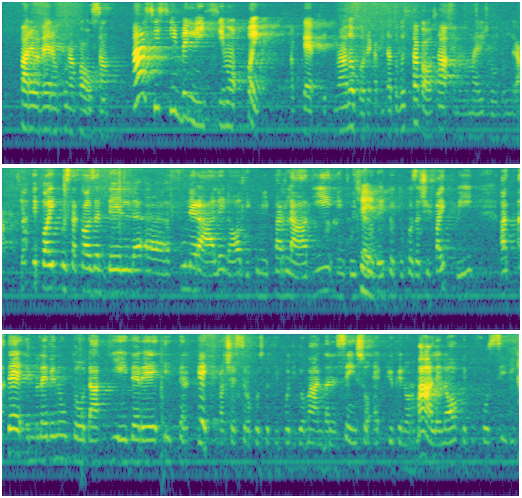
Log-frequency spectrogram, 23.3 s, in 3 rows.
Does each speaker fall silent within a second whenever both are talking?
Yes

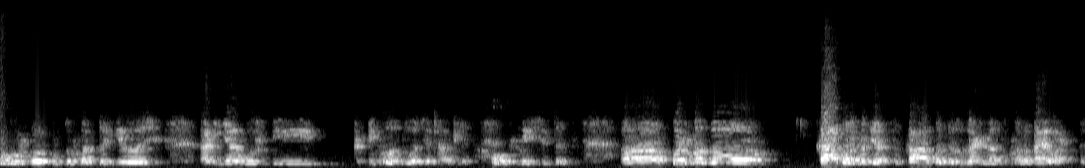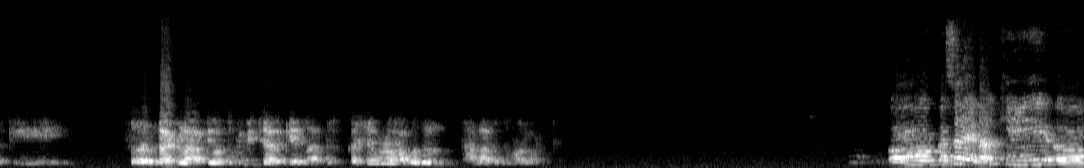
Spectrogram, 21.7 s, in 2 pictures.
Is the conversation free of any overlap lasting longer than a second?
Yes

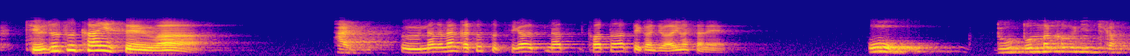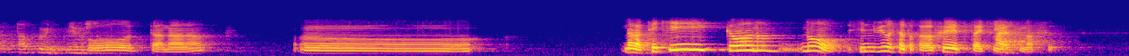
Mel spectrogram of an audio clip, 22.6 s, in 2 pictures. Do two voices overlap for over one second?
No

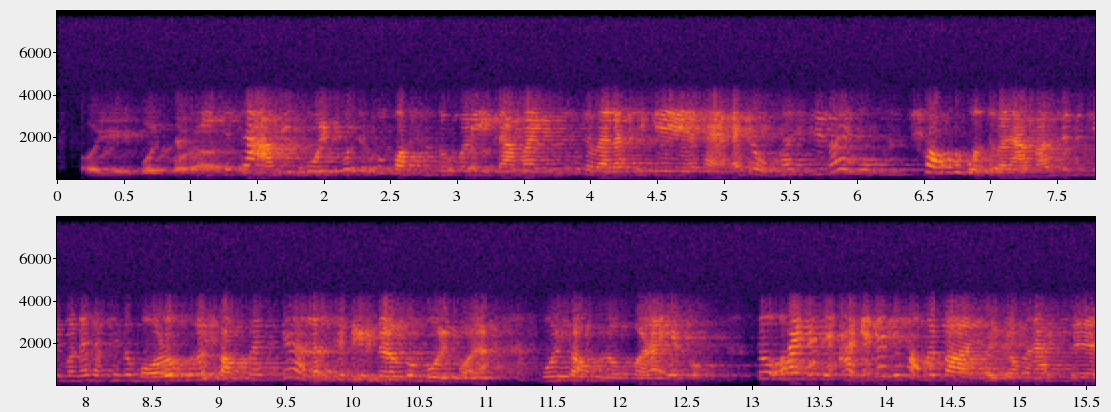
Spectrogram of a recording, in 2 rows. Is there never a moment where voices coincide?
No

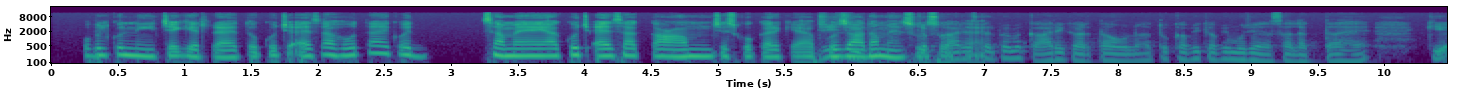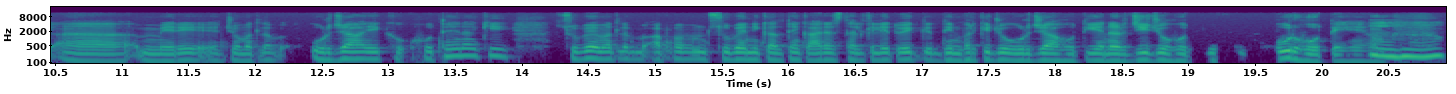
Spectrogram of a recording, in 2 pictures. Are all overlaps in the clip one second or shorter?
Yes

